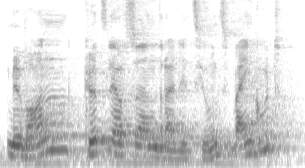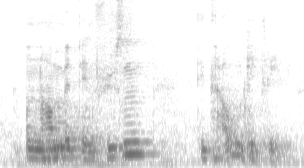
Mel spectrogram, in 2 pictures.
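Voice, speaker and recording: Male comedy co-host, mid-pitched with animated melody, casual gag-telling, echoey with slight noise. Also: normal speed. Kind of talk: casual joke-telling banter. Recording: echoey room, faint noise.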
